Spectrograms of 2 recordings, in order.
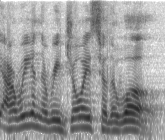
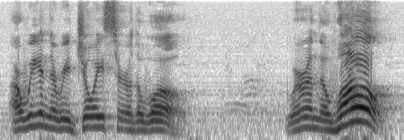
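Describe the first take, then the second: First: Louder call-out. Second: Loud again, pressing the room for an answer; louder repeated call. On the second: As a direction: demand a real answer. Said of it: "thank you for four of you". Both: Acted.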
